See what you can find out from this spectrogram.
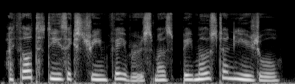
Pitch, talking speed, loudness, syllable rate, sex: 225 Hz, 185 wpm, -14 LUFS, 5.5 syllables/s, female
